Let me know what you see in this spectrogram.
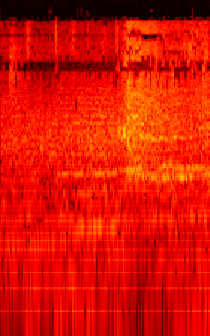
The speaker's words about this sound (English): She slams on the brakes, stopping inches in front of Dean.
